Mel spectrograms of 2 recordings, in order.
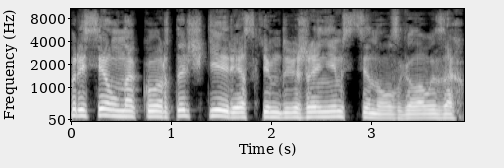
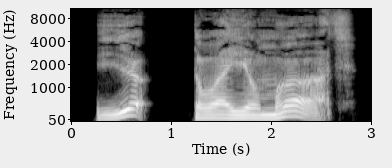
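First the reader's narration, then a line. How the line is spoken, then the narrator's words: Breathy exhale. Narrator (Russian): выдохнул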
